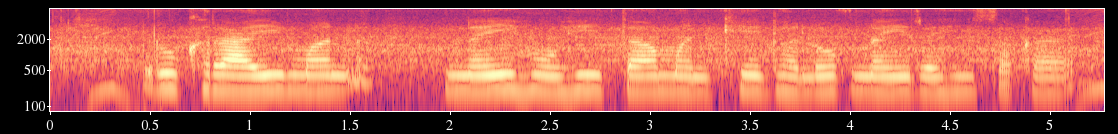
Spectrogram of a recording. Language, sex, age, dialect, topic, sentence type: Chhattisgarhi, female, 25-30, Western/Budati/Khatahi, agriculture, statement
